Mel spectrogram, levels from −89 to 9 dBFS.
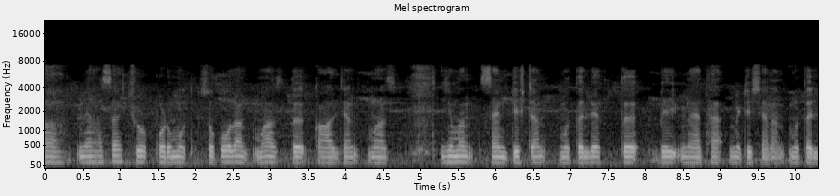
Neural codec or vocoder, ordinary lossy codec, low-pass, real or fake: vocoder, 44.1 kHz, 128 mel bands, Pupu-Vocoder; none; 7.2 kHz; fake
